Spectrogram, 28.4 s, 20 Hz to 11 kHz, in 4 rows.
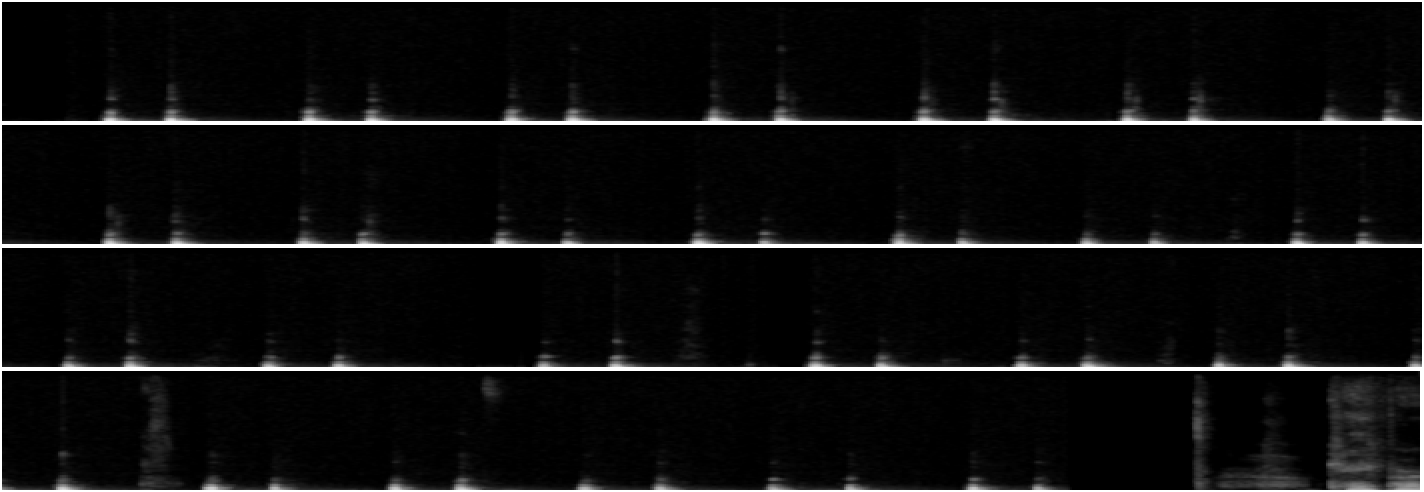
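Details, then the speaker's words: Simulated doctor roleplay (ASMR): regular, clean paired lub-dub normal heart sounds at about 60 a minute, heard by stethoscope. "First, I like to start with using my stethoscope here. And we're going to listen to your breathing as well as your heart."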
